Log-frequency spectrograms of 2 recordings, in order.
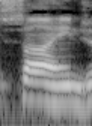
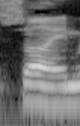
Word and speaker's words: Sin: I'm pronouncing it Sin just to make it's S-I-N, it's not the word sin, but it's the name of the place,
